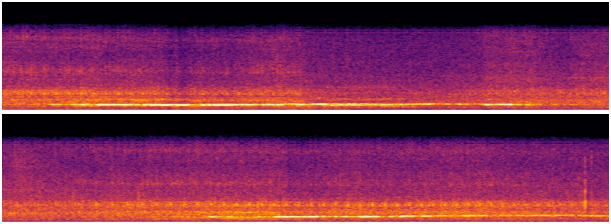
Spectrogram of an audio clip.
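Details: Strange noises from a bus: steady mid-pitched whine over the running engine that drifts down, fades, then climbs back with speed.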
